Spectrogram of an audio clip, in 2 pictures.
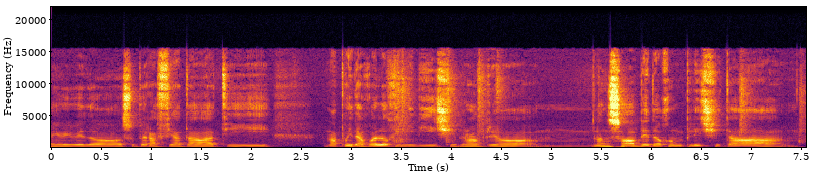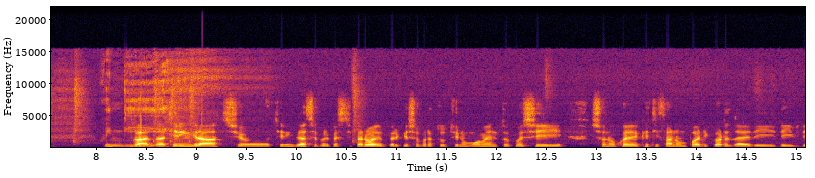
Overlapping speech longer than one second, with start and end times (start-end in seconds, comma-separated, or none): none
